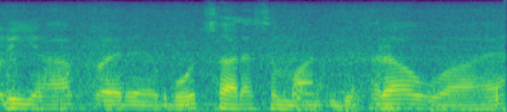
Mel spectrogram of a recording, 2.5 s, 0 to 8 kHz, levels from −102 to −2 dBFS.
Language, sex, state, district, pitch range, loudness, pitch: Hindi, male, Haryana, Charkhi Dadri, 100-115 Hz, -19 LUFS, 110 Hz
